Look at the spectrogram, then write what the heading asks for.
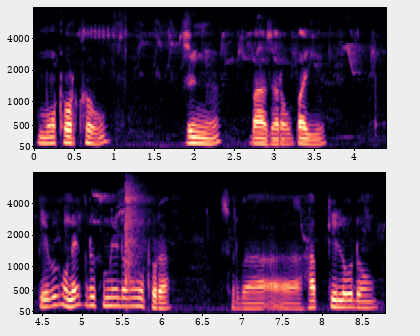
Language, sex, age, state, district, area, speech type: Bodo, male, 30-45, Assam, Chirang, rural, spontaneous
